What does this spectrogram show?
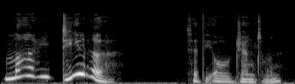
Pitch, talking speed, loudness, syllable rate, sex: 205 Hz, 120 wpm, -17 LUFS, 6.4 syllables/s, female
